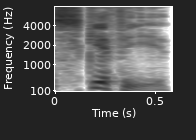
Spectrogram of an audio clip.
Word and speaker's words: sci-fi: There is sci-fi, which author Harlan Ellison says should be pronounced skiffy.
